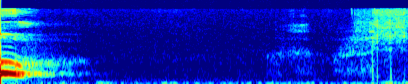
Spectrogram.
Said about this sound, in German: die, die öfter beim Podcast zuhören, die wissen schon, es ist so ein bisschen der Running Gag, dass ich voll oft gähnen muss.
